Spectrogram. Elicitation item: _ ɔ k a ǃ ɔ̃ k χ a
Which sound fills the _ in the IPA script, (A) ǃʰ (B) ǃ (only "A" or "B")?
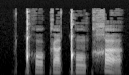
A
